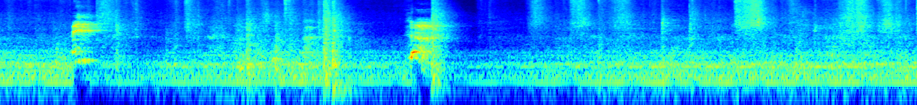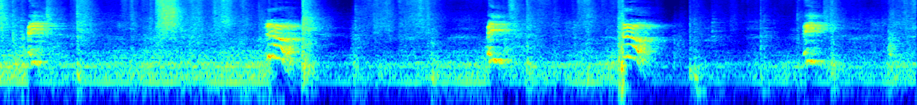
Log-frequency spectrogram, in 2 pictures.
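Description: A man shouts sharply and loudly in a room with some echo.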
